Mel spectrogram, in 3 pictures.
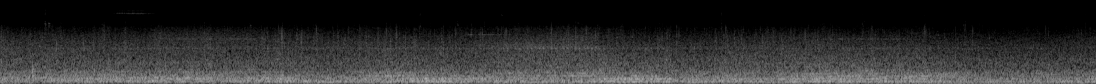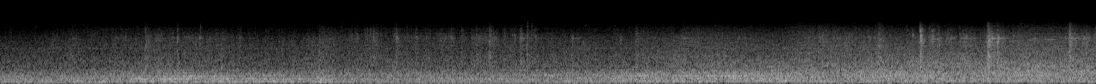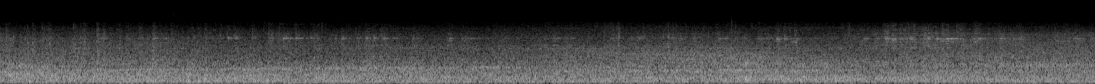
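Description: A train running on nearby tracks: a continuous noise that grows louder in the second half, with a faint high tone near the end.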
